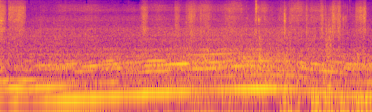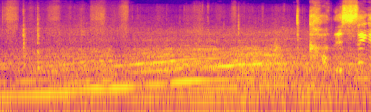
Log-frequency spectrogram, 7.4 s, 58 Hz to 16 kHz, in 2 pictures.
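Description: A Ferrari 296 GTB engine drones loudly and close on mountain roads, its pitch rising and dipping as it accelerates and eases off.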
